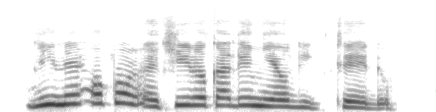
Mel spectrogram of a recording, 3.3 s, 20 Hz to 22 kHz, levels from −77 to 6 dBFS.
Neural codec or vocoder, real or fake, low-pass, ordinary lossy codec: codec, 32 kHz, 1.9 kbps, SNAC; fake; 14.4 kHz; Opus, 24 kbps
